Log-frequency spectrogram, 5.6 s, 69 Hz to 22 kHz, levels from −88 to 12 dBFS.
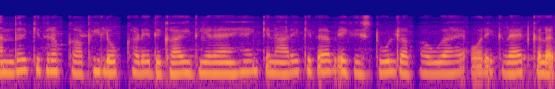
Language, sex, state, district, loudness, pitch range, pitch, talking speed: Hindi, female, Uttarakhand, Uttarkashi, -18 LUFS, 200-220 Hz, 205 Hz, 250 wpm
